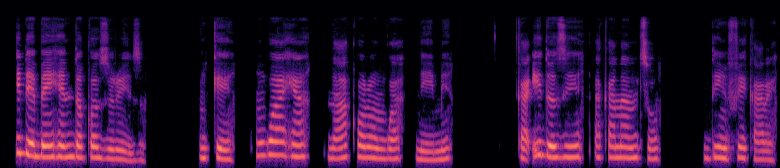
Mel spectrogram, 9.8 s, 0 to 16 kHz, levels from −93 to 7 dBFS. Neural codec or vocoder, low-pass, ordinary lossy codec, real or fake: none; 10.8 kHz; none; real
